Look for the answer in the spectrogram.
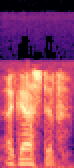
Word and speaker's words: Augustov: Augustov. Like Augusta National. Huh. So anytime you think about saying it, just think of Augusta National and add a V.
